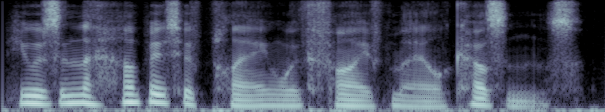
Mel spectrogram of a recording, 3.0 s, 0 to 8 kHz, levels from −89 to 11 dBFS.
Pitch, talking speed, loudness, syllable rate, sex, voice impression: 125 Hz, 220 wpm, -16 LUFS, 4.6 syllables/s, male, masculine, adult-like, relaxed, slightly weak, muffled, raspy, intellectual, calm, slightly mature, slightly reassuring, wild, kind, modest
